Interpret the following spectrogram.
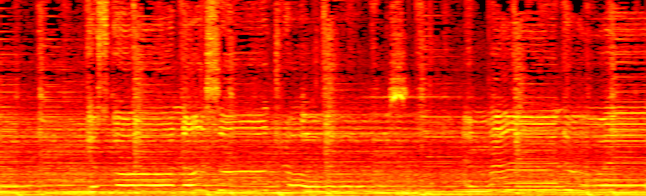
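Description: Background music: a song with steady held notes that change every second or so.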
